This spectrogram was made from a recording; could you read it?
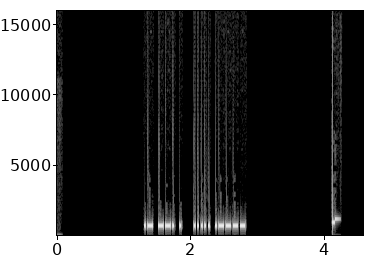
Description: Morse code, heard as a keyed tone, about 44 wpm, 700 Hz. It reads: AGE 51
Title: Practice QSO - Exchange 3 - More Info - 45wpm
